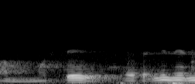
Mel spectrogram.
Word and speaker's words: Mosay: As my dad first came here, they call him Moose, but his name was Mosay.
